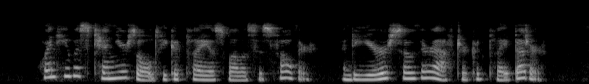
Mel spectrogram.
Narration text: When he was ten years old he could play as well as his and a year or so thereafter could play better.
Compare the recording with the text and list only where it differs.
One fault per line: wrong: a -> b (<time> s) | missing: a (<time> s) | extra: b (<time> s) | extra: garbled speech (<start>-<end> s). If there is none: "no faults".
extra: father (2.7 s)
